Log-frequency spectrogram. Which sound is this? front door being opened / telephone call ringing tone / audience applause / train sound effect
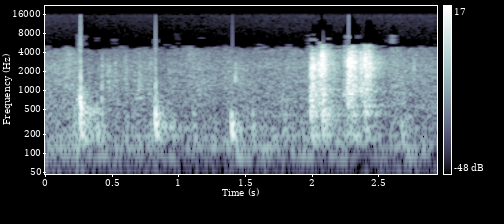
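front door being opened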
